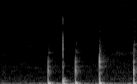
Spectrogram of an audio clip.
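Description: Five knocks on the aluminum case of a Keychron Q1 keyboard with foam inside, a knock test. Each knock is a short, dull, low thud that dies away almost at once. The case sounds acceptable, not bad, when knocked.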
